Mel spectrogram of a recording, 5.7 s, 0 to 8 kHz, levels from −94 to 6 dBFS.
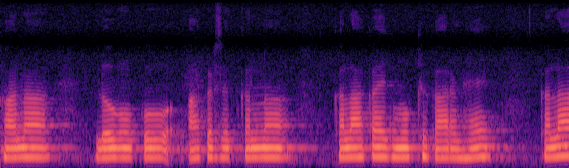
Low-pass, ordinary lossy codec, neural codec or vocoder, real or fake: none; none; none; real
